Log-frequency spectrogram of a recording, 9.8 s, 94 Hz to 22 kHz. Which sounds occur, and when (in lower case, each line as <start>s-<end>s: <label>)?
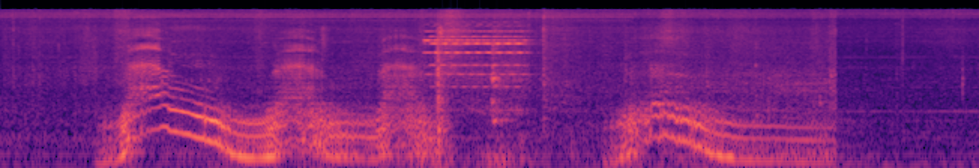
0.0s-9.7s: mechanisms
0.6s-0.7s: tick
0.7s-1.0s: scrape
0.9s-4.5s: caterwaul
2.5s-2.7s: scrape
3.2s-3.3s: generic impact sounds
4.2s-5.3s: telephone bell ringing
4.3s-4.4s: generic impact sounds
4.9s-5.0s: generic impact sounds
5.4s-5.5s: generic impact sounds
6.0s-8.4s: caterwaul
6.2s-6.4s: generic impact sounds
6.4s-6.9s: scrape
7.0s-7.1s: generic impact sounds
7.5s-7.5s: tick
8.3s-8.4s: generic impact sounds
8.6s-8.7s: tick
9.0s-9.1s: tick
9.6s-9.7s: generic impact sounds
